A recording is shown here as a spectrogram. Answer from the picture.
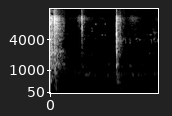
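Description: Fencing hand tools knocking: a sharp clank as the post hole diggers are set down, a light click, then a second sharp clank a little over a second later as the next tool is picked up from among the others on the grass.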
